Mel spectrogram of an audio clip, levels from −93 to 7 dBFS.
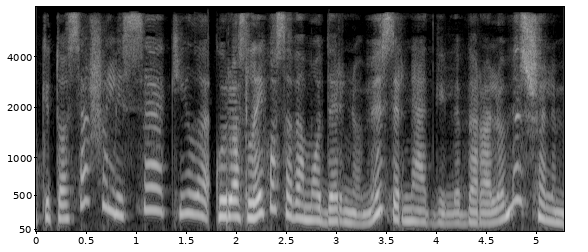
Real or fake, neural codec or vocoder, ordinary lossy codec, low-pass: real; none; AAC, 32 kbps; 7.2 kHz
